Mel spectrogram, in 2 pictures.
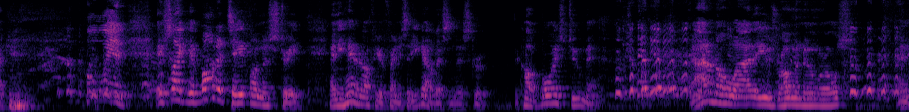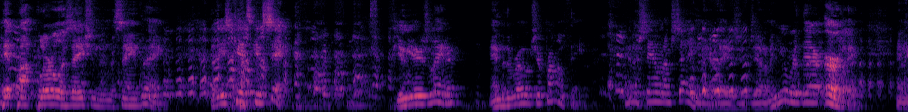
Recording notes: Season Finale live event, recorded at Film Biz Recycling in Brooklyn.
